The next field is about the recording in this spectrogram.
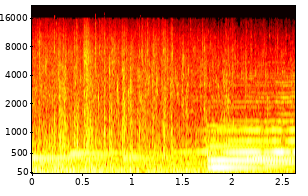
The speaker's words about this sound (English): Every time they threaten to diminish, the blaze finds fresh supply of fuel among Qyburn's eclectic store of supplies. Glass jars explode, mysterious liquids boil and fizz, and Qyburn burns beside his little birds.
